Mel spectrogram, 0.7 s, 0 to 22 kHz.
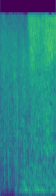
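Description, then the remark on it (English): A sudden, loud crack of thunder from a lightning strike bursts in after a brief quiet moment, then holds as a harsh, rumbling roar, with no voices. “You have a 90% chance of surviving a lightning strike.”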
